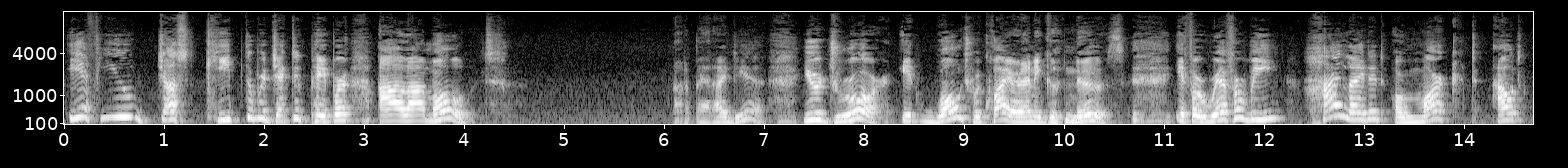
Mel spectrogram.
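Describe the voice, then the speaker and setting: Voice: medium pitch, animated, husky. Theatrical, wildly swooping dramatic reader. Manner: theatrical, exaggerated emphasis with dramatic pauses. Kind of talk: mock-dramatic reading of a garbled text.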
